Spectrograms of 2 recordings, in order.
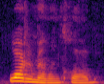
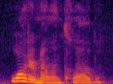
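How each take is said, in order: Both takes have the same delivery.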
